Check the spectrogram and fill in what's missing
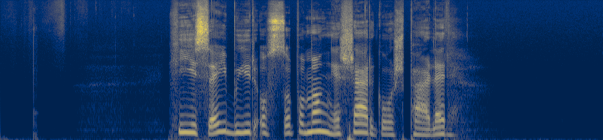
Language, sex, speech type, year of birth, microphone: Norwegian, female, read, 1958, Sennheiser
